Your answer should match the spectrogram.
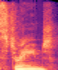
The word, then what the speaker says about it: strange: me to write it silent final e all right why do we have a silent final ian strange there are two reasons you're right the vowel says it's long sound because of the e and the g softens to j because of the e without it it's a string but with it it says strange let's read it strange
